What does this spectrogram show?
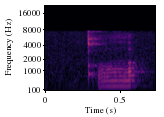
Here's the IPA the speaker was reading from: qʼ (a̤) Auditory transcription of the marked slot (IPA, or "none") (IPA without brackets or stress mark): a̤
